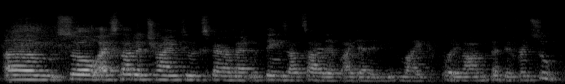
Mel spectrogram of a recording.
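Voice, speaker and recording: A woman's voice: medium pitch, little pitch movement, brisk, a little hiss or hum. A young woman, an art student, answering questions at an exam in a loose, rambling, self-deprecating way. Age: young adult. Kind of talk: casual exam Q&A. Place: echoey school exam room. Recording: echoey room, mic from far off.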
